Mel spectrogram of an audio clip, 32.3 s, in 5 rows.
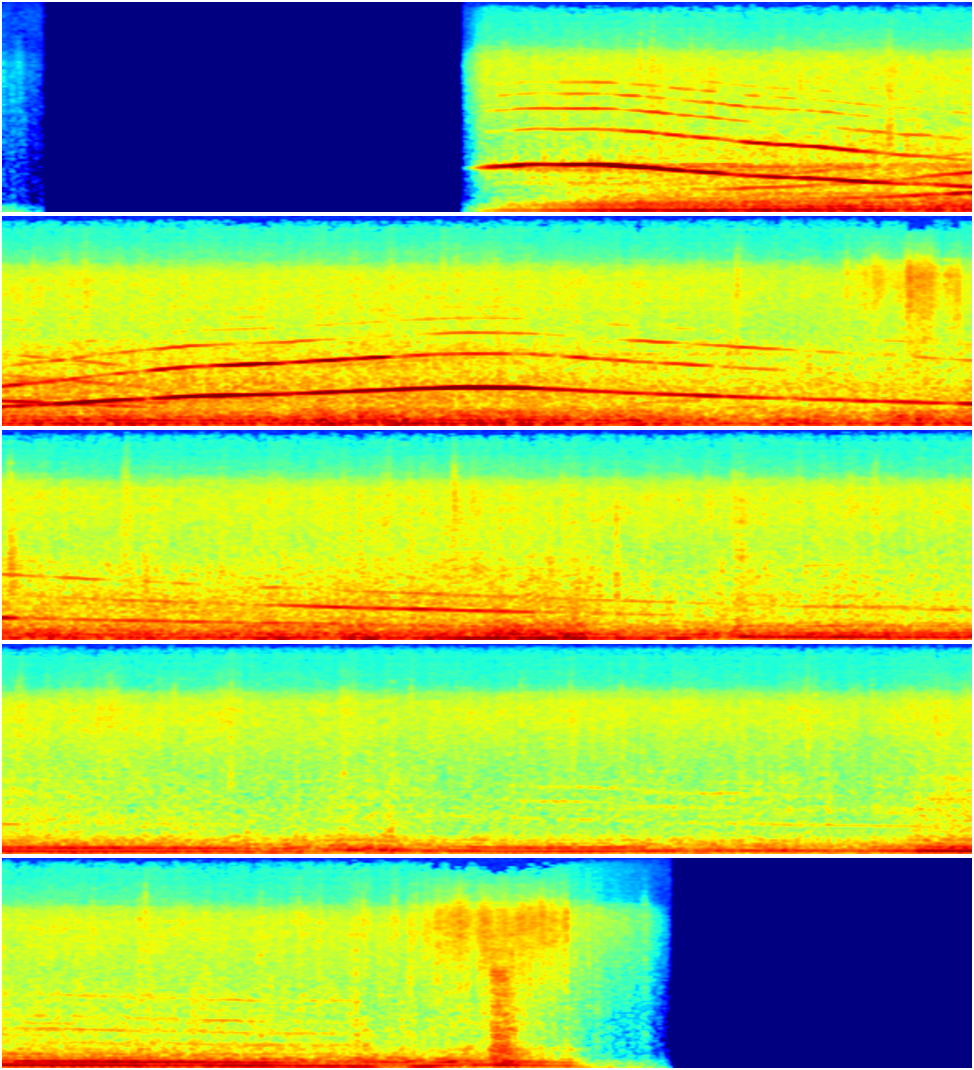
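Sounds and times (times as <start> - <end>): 
siren: 3.2 - 28.7.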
